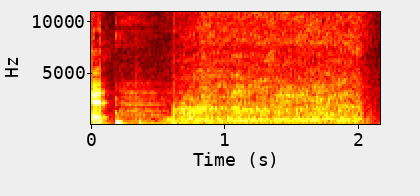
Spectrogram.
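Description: Rotary cutter rolling along a quilting ruler, slicing through two layers of sewn cotton fabric on a cutting mat: a steady hiss that grows stronger about half a second in.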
